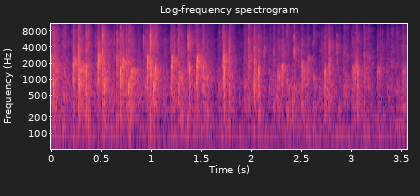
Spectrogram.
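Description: A small group of guests at a wedding clapping for the couple, close irregular handclaps in quick bursts for a few seconds.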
